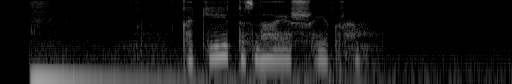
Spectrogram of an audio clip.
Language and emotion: Russian, sad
